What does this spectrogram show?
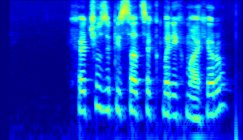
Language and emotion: Russian, neutral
